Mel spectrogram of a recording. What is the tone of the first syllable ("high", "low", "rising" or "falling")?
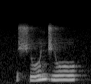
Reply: rising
